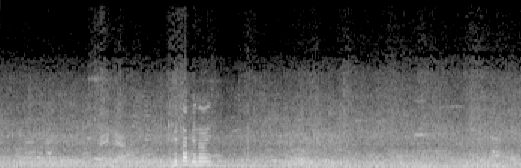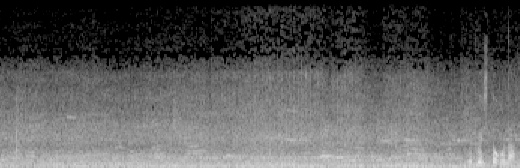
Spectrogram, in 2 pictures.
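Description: People chatter in a busy open-air market.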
